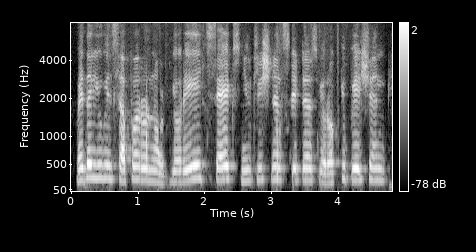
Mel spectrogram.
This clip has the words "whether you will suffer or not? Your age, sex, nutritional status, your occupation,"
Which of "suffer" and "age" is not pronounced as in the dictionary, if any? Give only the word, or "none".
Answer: none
